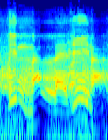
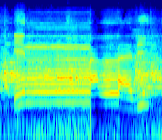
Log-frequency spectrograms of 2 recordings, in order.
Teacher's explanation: Nun tasydid itu kan bacaan gunnah. Ya, gunnah itu agak lama.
